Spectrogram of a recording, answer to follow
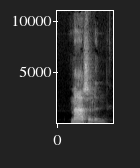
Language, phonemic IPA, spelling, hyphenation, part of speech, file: Dutch, /ˈmazələ(n)/, mazelen, ma‧ze‧len, noun / verb, Nl-mazelen.ogg
- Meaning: the acute, highly contagious viral disease measles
